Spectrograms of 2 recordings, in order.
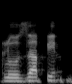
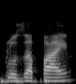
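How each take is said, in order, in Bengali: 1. শেষ অংশটি 'peen' এর মতো করে বলা হয়। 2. শেষ অংশটি 'pine' এর মতো করে বলা হয়। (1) "বিভিন্ন ভাবে উচ্চারণ আসলে প্রচলিত আছে" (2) "ইউএস অ্যাকসেন্টে যদি করতে চাই ক্লোজাপাইন বলবো"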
